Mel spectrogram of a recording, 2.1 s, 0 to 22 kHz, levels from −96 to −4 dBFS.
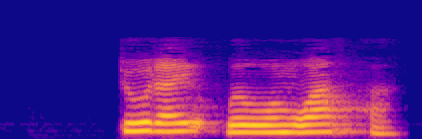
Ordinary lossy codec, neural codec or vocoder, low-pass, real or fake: MP3, 32 kbps; codec, 16 kHz, 0.5 kbps, FunCodec, trained on Chinese and English, 25 frames a second; 7.2 kHz; fake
